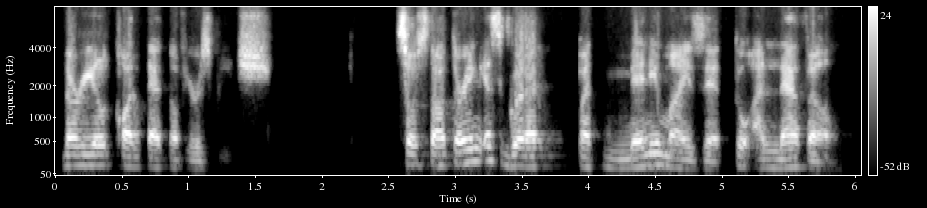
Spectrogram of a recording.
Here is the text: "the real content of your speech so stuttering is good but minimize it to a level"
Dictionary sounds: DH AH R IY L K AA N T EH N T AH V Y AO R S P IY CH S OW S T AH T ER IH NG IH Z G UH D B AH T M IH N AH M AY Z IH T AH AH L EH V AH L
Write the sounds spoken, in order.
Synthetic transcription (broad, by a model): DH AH R IY L K AA N T EH N T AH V Y AO R S P IY CH S OW S T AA T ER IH NG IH S G UH D B AH T M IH N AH M AY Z IH T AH AH L EH V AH L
